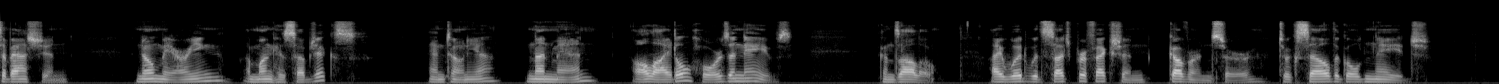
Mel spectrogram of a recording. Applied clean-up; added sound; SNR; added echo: none; none; none; none.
